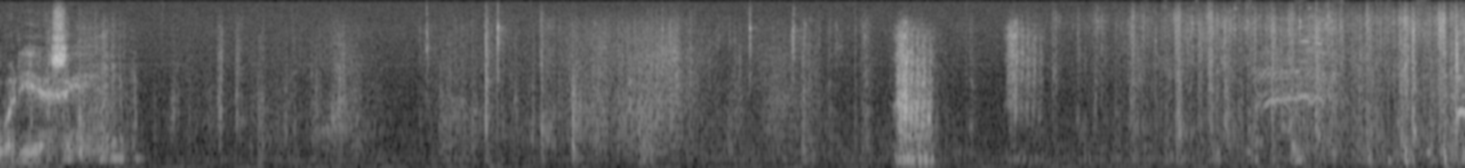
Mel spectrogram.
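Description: Horses' hooves thud on sand.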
